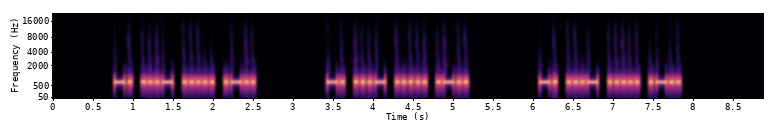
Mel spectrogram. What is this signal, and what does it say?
Morse code, heard as a keyed tone, about 28 wpm, 700 Hz. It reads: NV5L NV5L NV5L
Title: USA Call Signs - 4 Characters - Repeated 3x - 28wpm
